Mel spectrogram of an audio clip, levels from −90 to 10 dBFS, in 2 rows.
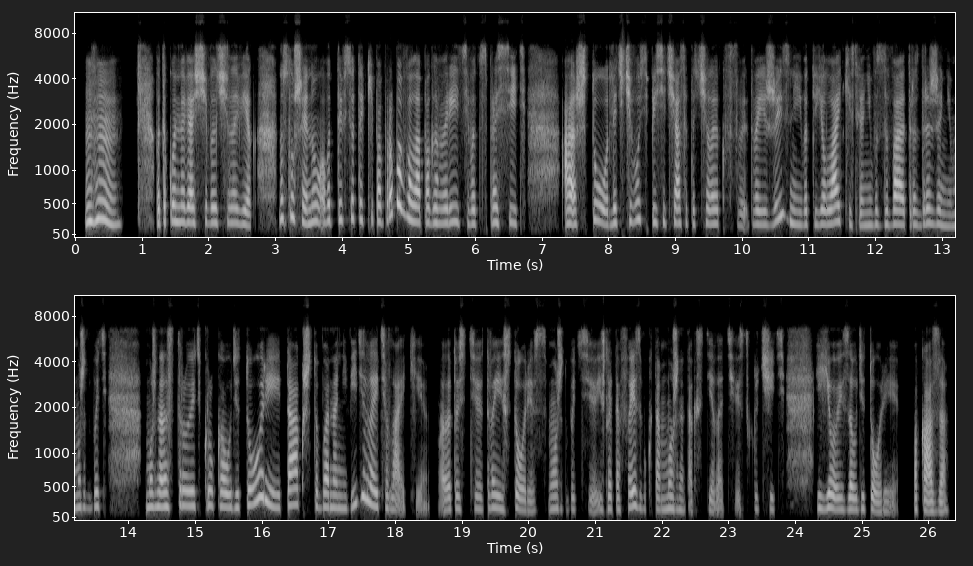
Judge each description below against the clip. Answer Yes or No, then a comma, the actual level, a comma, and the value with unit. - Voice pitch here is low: No, high, 205 Hz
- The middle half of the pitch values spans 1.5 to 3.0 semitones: No, average, 3.6 semitones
